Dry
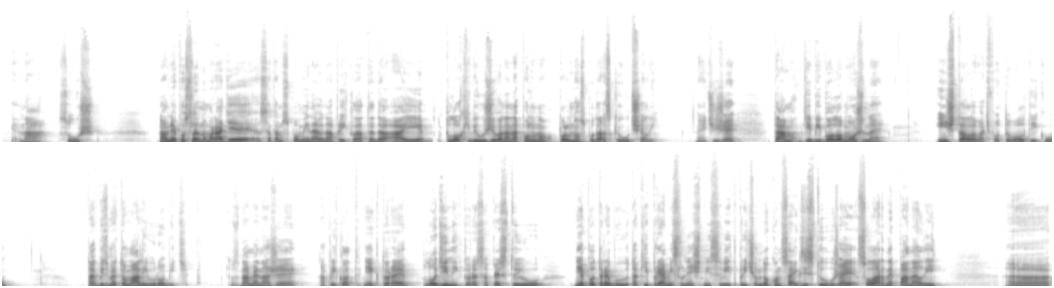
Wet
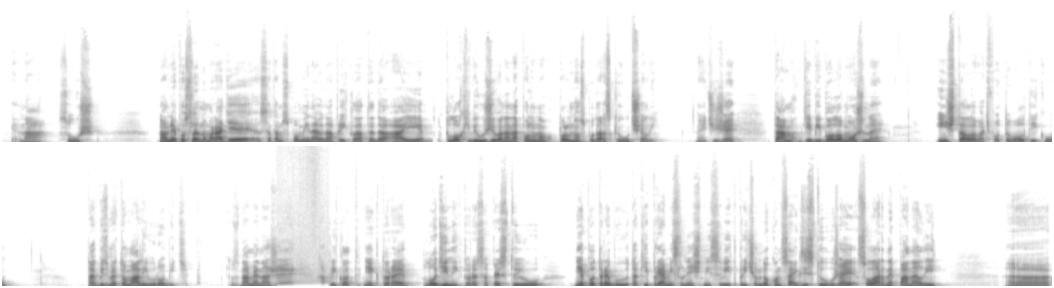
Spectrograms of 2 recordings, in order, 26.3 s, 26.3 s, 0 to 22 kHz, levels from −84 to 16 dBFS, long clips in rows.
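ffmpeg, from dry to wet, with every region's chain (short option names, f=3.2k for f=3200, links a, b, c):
-filter_complex "[0:a]asettb=1/sr,asplit=3[a][b][c];[a]atrim=end=16.554[d];[b]atrim=start=16.55:end=17.21,asetpts=PTS-STARTPTS,afade=t=in:d=0.004:c=qsin,afade=t=out:st=0.656:d=0.004:c=qsin,aeval=exprs='val(0)+0.5*0.0075*sgn(val(0))':c=same,highpass=f=650:w=0.5412,highpass=f=650:w=1.3066[e];[c]atrim=start=17.206[f];[d][e]acrossfade=d=0.004:c1=hsin:c2=qsin[g];[g][f]acrossfade=d=0.004:c1=qsin:c2=hsin"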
